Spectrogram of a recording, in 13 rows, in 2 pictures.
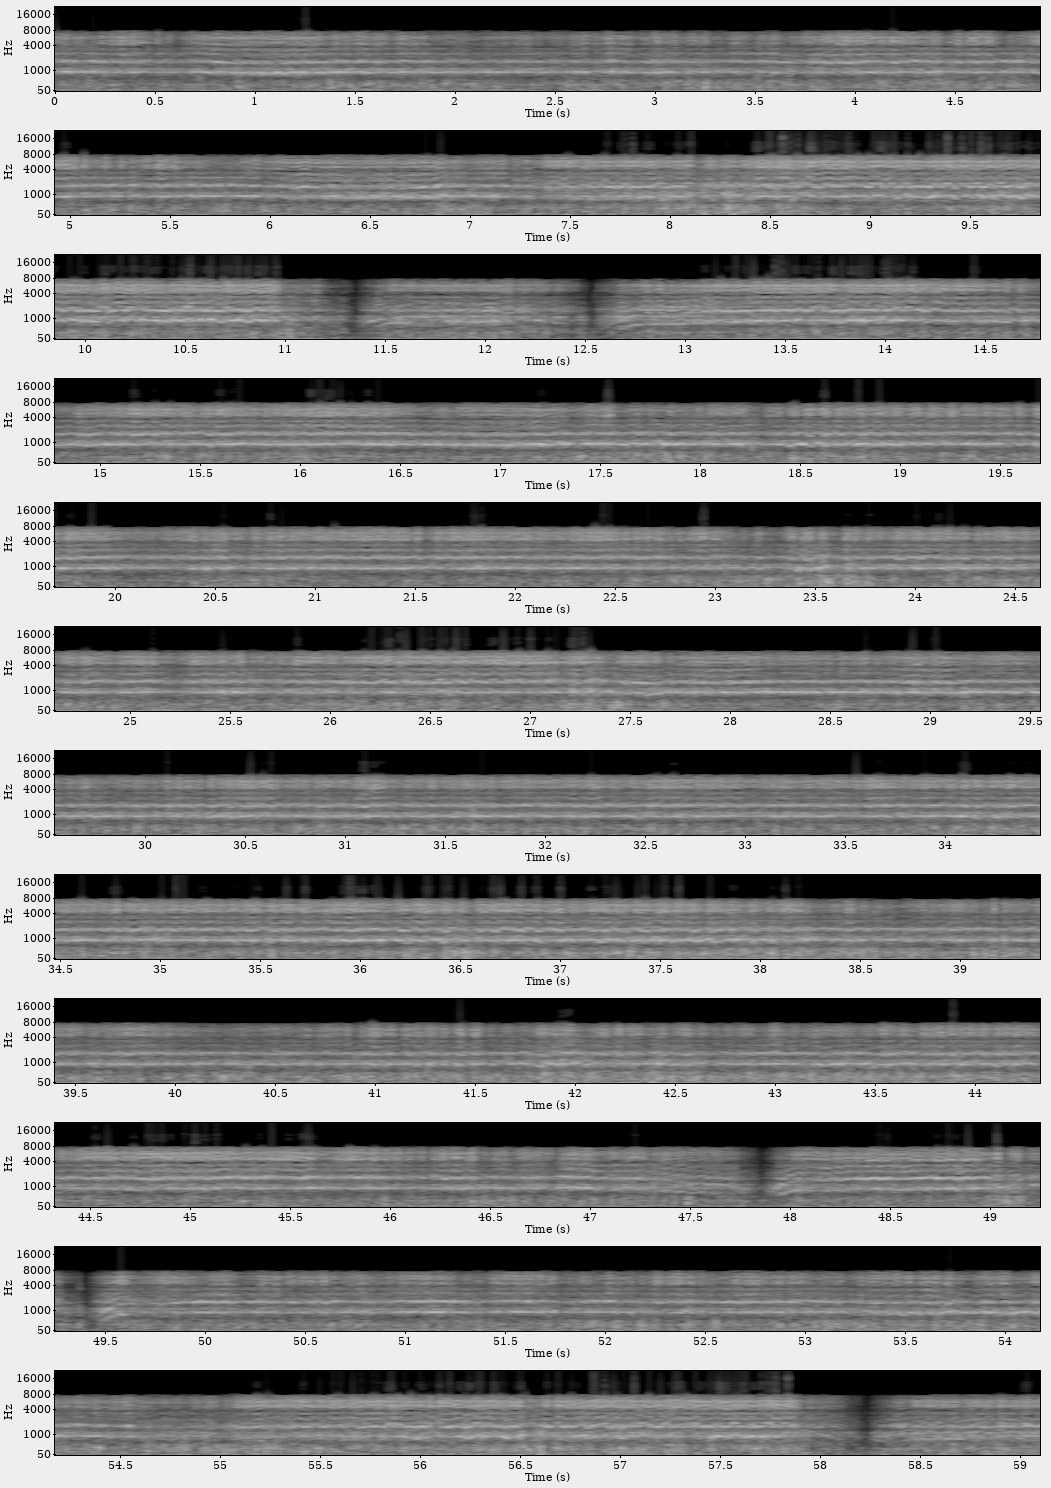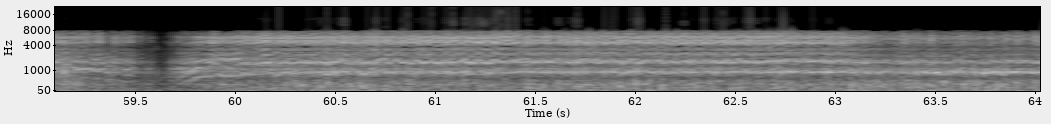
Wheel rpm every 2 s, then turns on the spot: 230, 230, 230, 220, 200, 140, 140, 220, 230, 230, 230, 230, 230, 230, 230, 230, 230, 230, 230, 230, 230, 240, 230, 190, 150, 230, 220, 210, 180, 100, 190, 220.
none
